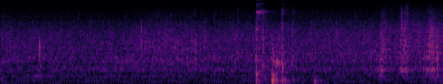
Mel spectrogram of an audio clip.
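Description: Ground beef, onion and garlic in a frying pan, crackling and popping faintly with a few sharper clicks and stirring knocks near the end.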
